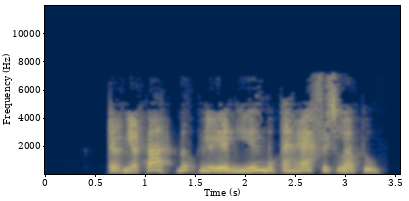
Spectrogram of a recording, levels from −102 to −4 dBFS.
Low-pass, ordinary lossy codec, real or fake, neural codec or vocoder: 7.2 kHz; MP3, 32 kbps; fake; codec, 16 kHz, 0.5 kbps, FreqCodec, larger model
